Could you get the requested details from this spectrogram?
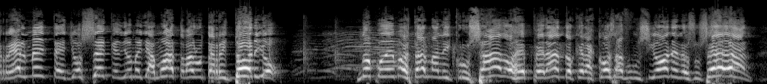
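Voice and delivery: loud, high preaching build to shouting; fiery preaching. Acted. Preacher shouting to the congregation at full force.

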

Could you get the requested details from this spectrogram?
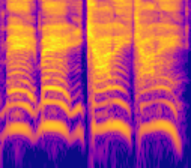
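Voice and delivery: high, slow, drawn-out pleading; alarmed protest. Acted. Friend begging the wounded man not to come, high alarmed protest. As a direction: plead loudly in a put-on high voice. Friend refusing panicked caller.

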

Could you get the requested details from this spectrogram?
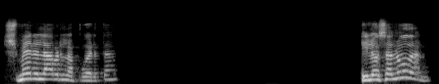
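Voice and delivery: normal talking voice

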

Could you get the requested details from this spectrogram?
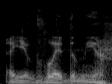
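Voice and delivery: mock Russian accent, lightly done. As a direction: introduce yourself in a Russian accent. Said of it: "Do a Russian accent the whole".

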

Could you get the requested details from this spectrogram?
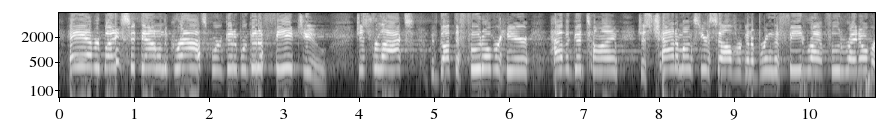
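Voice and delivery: high, loud shout to the crowd; Jesus calling out to the crowd, very high and loud. Retold or imitated. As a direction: call everyone to sit down on the grass. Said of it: "he says".

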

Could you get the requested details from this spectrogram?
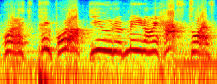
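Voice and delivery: high indignant hag shout; witch shouting. Acted. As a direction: yell it like a furious crone.

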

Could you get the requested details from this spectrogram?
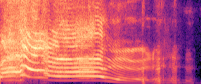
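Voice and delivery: long, loud, high-pitched scream; mock terrified scream. Host playing the king attacked by chainsaw mid-speech, mock scream. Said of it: "Leatherface just breaks in".

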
